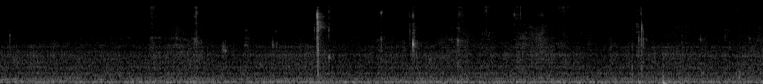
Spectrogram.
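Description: Biting and chewing dry, crisp seasoned shoestring fries: a few short sharp crunches, the loudest about three seconds in, over a low steady room hum.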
